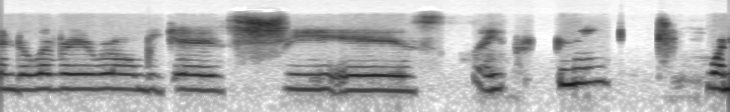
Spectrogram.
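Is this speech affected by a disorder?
Yes: cerebral palsy; tracheotomy.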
